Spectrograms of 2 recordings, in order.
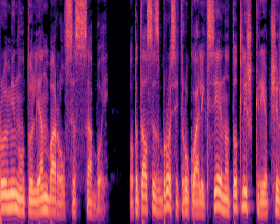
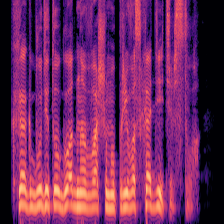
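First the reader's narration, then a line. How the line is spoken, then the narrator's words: Through gritted teeth. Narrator (Russian): процедил Лен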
